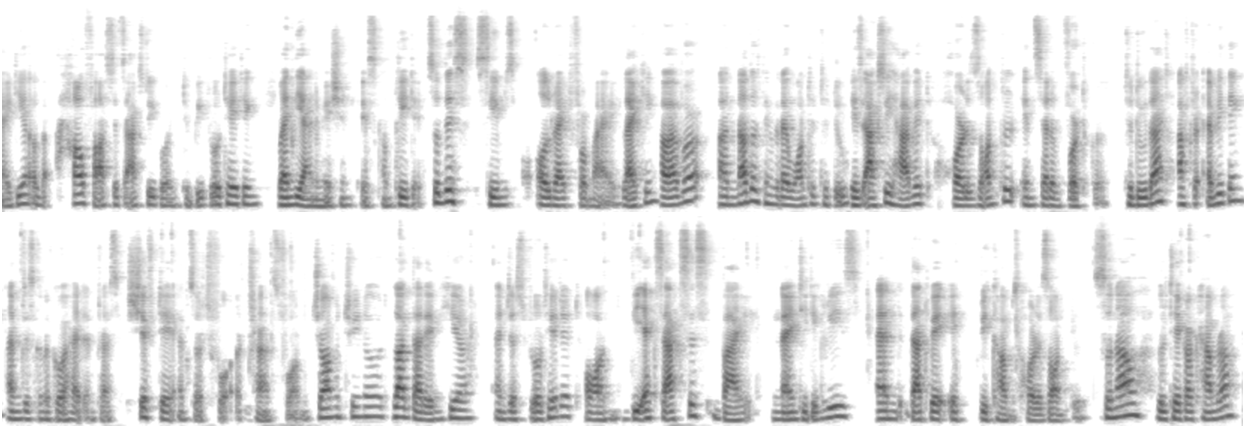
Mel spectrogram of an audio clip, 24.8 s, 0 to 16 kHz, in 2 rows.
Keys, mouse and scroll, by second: 5.2-6.1 scroll down 2, 6.1-7.1 scroll up 2, 9.3 space, 11.1 middle click, 11.7-12.4 scroll down 2, 12.4 click, 13.4 shift+a, 17.1 middle click, 17.5-18.4 scroll up 2, 18.5 click, 18.7-20.0 drag, 21.1-22.0 middle drag, 22.1-22.6 scroll up 2, 22.6-23.3 middle drag, 24.2 click.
